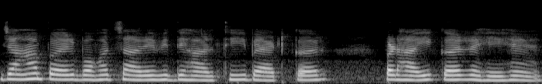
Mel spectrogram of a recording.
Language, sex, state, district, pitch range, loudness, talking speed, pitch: Hindi, female, Bihar, Darbhanga, 205-225 Hz, -17 LUFS, 120 wpm, 215 Hz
